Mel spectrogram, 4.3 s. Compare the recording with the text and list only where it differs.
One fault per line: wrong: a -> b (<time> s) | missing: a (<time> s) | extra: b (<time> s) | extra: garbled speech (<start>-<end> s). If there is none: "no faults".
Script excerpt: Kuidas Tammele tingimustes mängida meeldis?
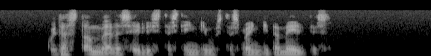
extra: sellistes (1.3 s)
